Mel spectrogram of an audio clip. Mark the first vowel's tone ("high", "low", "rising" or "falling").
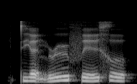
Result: low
